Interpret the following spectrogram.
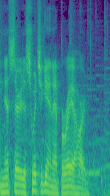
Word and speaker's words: Bareahard: someone say them yourself so because I've heard bah hard I know how to say it that's correct that's correct after which point it would be necessary to switch again at bah hard it's situated at the very remote part of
